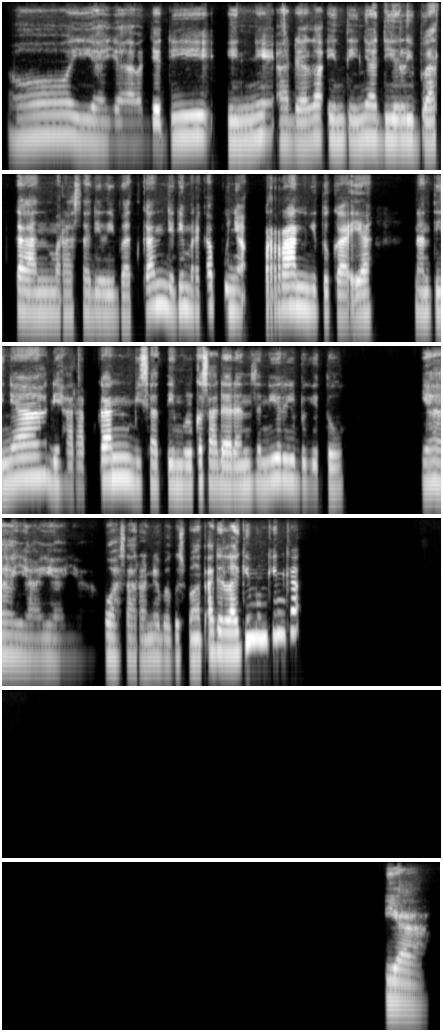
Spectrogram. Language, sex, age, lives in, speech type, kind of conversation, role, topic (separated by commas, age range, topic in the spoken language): Indonesian, female, 40-44, Indonesia, conversation, advice, user, Bagaimana cara mempertahankan kebiasaan rapi dalam jangka panjang?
